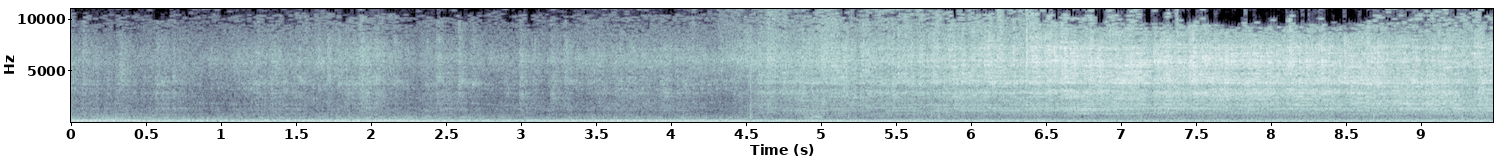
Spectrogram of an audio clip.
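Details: 2001 Chevy Silverado: a deep truck rumble, then a rough, scratchy grinding rises intermittently from very close to the transmission; cause not confirmed.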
